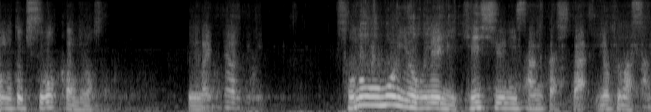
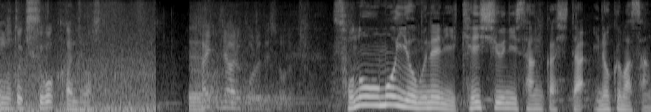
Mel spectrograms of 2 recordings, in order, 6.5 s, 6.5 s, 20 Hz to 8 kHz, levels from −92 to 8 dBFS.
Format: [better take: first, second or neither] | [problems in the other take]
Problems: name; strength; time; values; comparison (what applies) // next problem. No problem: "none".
second | noise reduction (neural separator model SepFormer DNS4)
